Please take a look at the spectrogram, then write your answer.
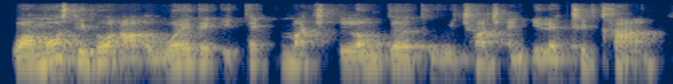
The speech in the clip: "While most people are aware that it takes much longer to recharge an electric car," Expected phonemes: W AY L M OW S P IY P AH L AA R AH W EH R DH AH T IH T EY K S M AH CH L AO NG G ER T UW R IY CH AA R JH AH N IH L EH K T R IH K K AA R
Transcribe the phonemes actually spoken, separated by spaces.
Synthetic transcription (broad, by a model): W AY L M OW S P IY P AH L AA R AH W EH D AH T IH T EY K M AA CH L AO NG G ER T UW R IY CH AA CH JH AH N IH L EH K T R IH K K AA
